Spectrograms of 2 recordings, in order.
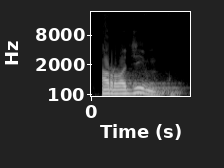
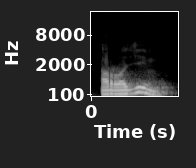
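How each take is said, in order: The two takes are said the same way.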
